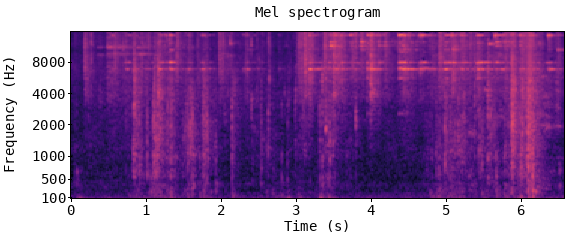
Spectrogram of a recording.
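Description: Groceries being unpacked by hand: paper-carton boxes of chicken broth set down on a stone kitchen counter and a paper grocery bag rustling, heard as a string of light knocks and rustles.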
